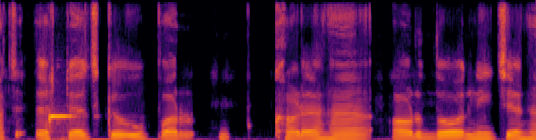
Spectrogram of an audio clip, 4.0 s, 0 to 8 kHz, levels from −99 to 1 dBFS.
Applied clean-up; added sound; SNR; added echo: neural diffusion model UNIVERSE++.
